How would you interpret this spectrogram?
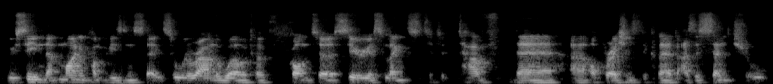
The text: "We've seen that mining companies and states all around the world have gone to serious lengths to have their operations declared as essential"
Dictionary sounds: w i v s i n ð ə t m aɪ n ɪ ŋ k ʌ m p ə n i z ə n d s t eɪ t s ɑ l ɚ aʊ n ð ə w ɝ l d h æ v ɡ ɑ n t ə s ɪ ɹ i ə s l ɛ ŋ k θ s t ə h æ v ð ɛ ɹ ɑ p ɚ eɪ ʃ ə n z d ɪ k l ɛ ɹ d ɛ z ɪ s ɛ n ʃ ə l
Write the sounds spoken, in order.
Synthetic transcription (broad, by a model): w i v s i n ð ə t m aɪ n ɪ ŋ k ʌ m p ə n i z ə n s t eɪ t s ɑ l ɚ aʊ n ð ə w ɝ l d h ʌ v ɡ ɑ n t ə s ɪ ɹ i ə s l ɛ ŋ k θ s t ə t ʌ v ð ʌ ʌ ɑ p ɚ eɪ ʃ ə n z d ɪ k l ɛ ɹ d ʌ z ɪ s ɛ n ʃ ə l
